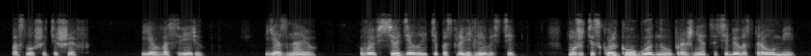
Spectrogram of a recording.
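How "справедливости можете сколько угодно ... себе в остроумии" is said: ordinary delivery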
